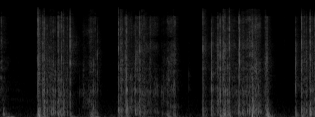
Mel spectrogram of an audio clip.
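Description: Long nails tap and scratch a flat, pale pink, pebble-textured Dior cardboard folder that is thin and hollow. The result is dry, crackly scraping and light tapping that comes in repeated bursts with short quiet gaps between them. The sound is bright and rustly, with a soft hollow thump underneath.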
